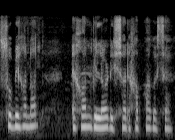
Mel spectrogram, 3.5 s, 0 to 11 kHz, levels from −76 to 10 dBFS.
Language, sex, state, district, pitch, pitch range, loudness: Assamese, female, Assam, Kamrup Metropolitan, 200 Hz, 190-225 Hz, -17 LUFS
